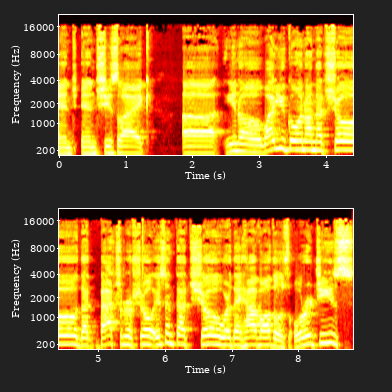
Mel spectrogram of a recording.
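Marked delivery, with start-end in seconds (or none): 3.1-8.8 higher-pitched, put-on Ukrainian accent. Retelling what a woman's immigrant mother says to her: Ukrainian kind of accent. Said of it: "Ukrainian kind of accent".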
